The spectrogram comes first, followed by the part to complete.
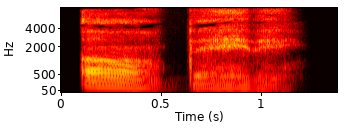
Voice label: Oh Baby, Male; Sex; VoiceBox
